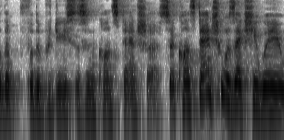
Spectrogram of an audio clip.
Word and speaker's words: Constantia: to Cape Town then and let's check out Constantia um did I pronounce that right Fiona yeah absolutely getting better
